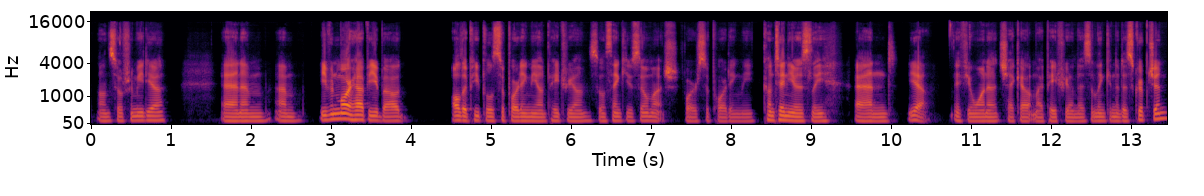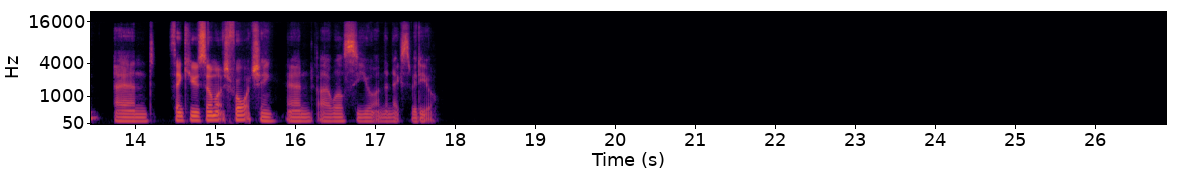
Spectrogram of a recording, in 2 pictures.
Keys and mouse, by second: 0.5 click, 1.2 click, 2.6 click.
